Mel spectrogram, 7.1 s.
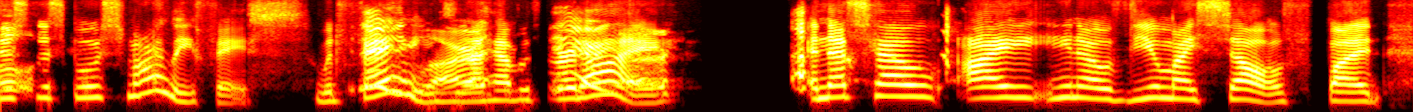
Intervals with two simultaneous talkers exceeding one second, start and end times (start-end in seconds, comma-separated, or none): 1.8-3.4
